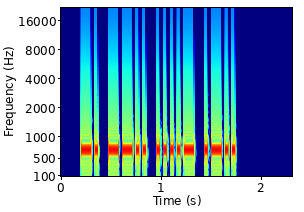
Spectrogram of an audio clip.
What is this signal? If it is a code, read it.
Morse code, heard as a keyed tone, about 36 wpm, 700 Hz. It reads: NZ4L
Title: USA Call Signs - 4 Characters - 4x Character Spacing - 35wpm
